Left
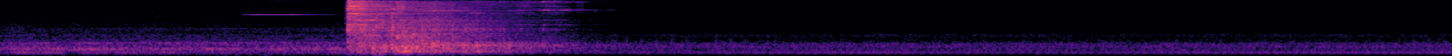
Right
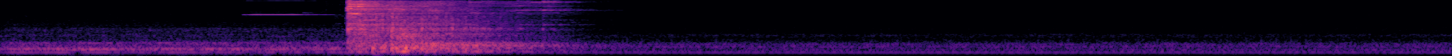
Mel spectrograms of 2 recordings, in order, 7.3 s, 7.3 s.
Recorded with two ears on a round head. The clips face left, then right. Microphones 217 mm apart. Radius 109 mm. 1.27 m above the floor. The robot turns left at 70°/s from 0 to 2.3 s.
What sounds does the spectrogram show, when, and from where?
1.7 s breaking glass: centre (ahead or behind), 4.5 m; by 2.8 s 40° right (ahead or behind), 4.5 m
